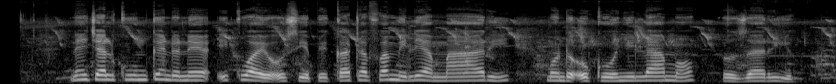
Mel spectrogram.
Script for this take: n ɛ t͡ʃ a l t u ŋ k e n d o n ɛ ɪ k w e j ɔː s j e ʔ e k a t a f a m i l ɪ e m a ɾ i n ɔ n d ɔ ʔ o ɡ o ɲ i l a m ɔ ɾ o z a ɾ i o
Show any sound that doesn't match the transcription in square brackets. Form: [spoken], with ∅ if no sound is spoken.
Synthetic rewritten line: n ɛ t͡ʃ a l [k] u [m] k e n d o n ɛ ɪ k w [a] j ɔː s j e [p] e k a t a f a m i l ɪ [a] m a ɾ i [m] ɔ n d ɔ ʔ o [k] o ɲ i l a m ɔ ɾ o z a ɾ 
